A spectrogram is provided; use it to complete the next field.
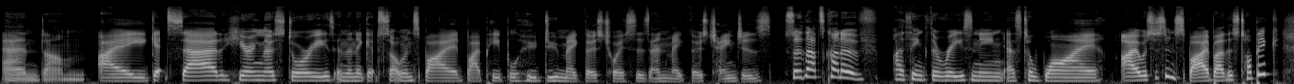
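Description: In a very clean recording with a silent background, a woman with an Australian accent speaks at a moderate pace with hardly any pauses, a medium pitch, ordinary pitch variation and a bright, sharp tone. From Melbourne, Australia. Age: 20s. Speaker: podcast host. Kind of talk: solo monologue. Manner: animated.

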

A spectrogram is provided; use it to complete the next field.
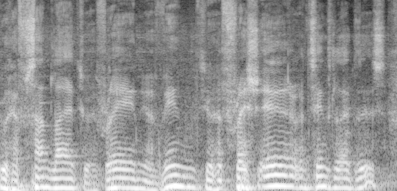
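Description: Speaking at a fairly slow pace, a man with a dark, mellow, somewhat breathy tone uses ordinary pitch variation amid audible room echo. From Austrian mountain village. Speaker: architect. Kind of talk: interview.

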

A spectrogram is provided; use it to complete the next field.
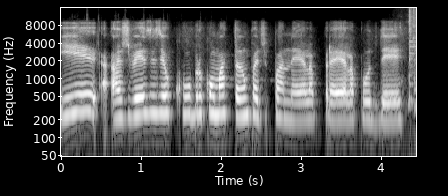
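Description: The speaker has a normal speaking voice and fairly even intonation. The pace is fairly slow. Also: woman. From Rio Negro region, Amazonas, Brazil. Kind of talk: recipe explanation.

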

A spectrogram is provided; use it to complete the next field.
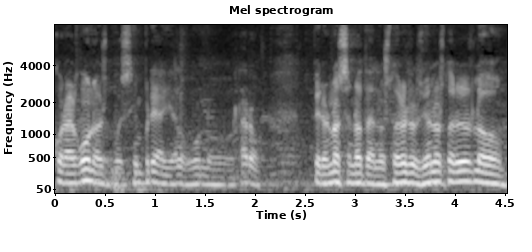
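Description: Speaking very fast at medium pitch with fairly even intonation, a man is heard through audible room echo and noticeable background noise. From Colmenar Viejo, Madrid region. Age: 60s. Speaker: former handball player. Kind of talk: round-table radio talk.

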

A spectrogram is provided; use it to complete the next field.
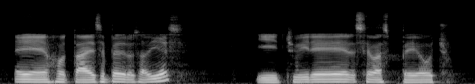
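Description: A man with a medium-pitched voice delivers his words very slowly. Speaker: youth academy footballer. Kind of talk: casual interview.

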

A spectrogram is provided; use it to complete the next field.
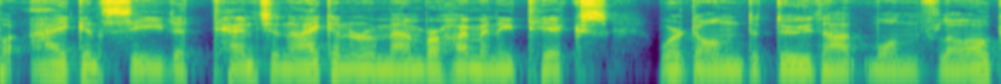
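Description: In a Northern Irish accent, a man with a very deep, low pitch speaks at a moderate pace in a dark, mellow tone and a monotone, flat intonation, the sound dry and close with no echo. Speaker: podcast host and business mentor. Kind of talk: casual chat. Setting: studio.

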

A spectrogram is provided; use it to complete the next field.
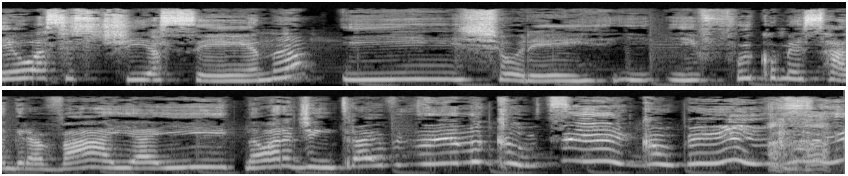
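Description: Over noticeable background noise, a woman speaks very slowly with hardly any pauses, her extremely high pitch swinging very widely. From São Paulo state, Santo André. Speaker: voice actress. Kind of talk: casual interview chat.

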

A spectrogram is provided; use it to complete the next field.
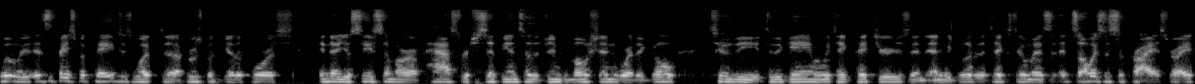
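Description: In an American accent, a man with a medium-pitched, dark, mellow, somewhat breathy voice talks very fast in a flat monotone, with dry, close sound and no echo. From Utah (Uinta Basin). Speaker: army officer. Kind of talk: interview.

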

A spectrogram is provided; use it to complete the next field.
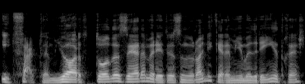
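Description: There is a quiet background as a man's voice rises and falls with ordinary pitch variation. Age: 60s. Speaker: musicologist and university professor. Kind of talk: interview.

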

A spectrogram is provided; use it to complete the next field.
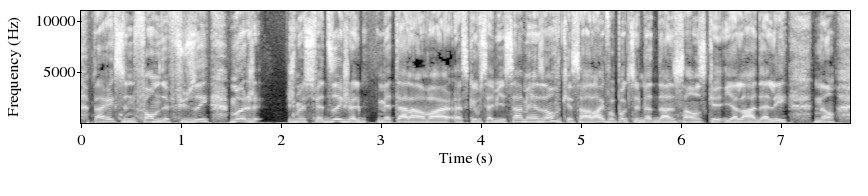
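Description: Words come at a very fast pace with very even loudness and ordinary pitch variation. Noticeable background noise is audible. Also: man, fairly high pitch for a man. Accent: Quebec. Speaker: radio humor columnist. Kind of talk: comic radio segment.

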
